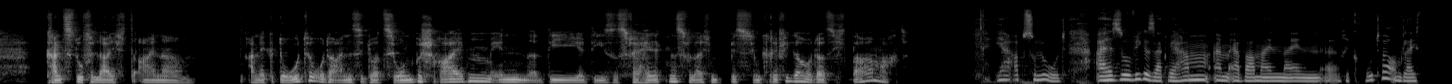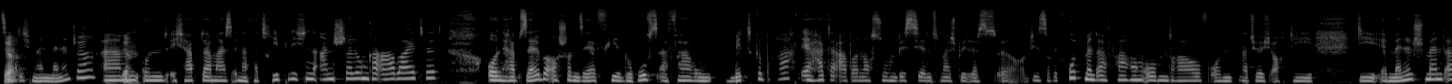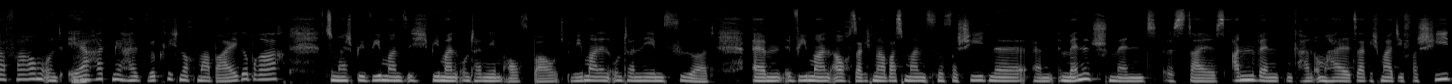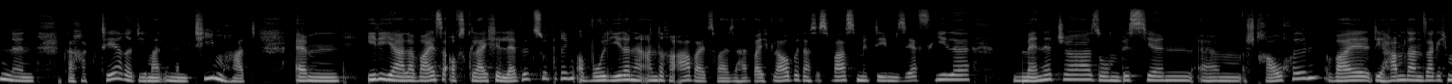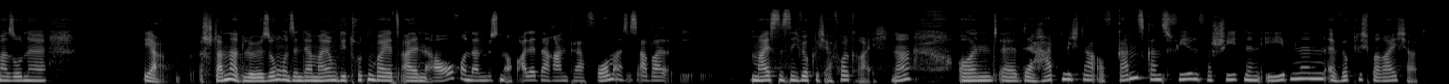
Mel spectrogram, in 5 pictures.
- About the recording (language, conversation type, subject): German, podcast, Was macht für dich ein starkes Mentorenverhältnis aus?
- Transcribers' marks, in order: none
